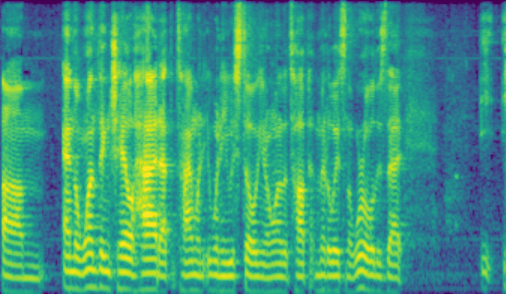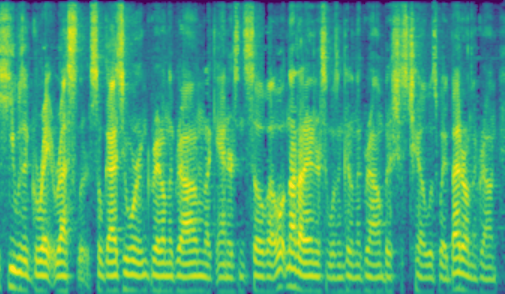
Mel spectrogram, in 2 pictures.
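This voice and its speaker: Man, podcast host, casual sports chat, low voice, chatty. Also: little pitch movement, fast. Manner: chatty, laughs often, filler-heavy.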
